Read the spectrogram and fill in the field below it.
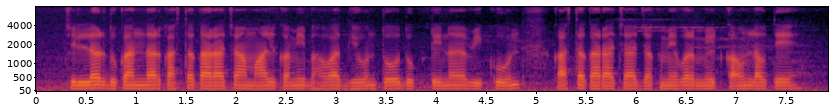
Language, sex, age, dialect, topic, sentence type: Marathi, male, 18-24, Varhadi, agriculture, question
